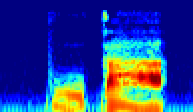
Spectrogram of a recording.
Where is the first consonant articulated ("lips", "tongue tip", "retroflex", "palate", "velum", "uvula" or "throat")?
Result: velum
